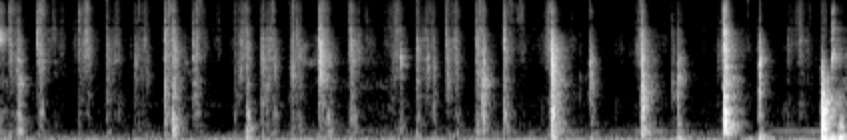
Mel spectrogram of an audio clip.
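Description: Tarot cards being shuffled and handled: a run of quick, soft card flicks and riffles, with a few louder snaps spread through.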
